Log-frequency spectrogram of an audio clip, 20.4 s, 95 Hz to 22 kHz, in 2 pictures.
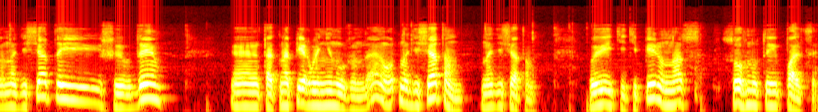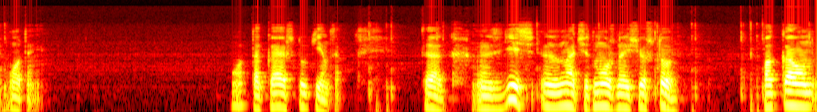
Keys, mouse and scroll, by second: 5.2 click, 5.7-6.9 middle drag, 7.6-8.9 shift+middle drag, 10.5-15.2 middle drag, 15.4 shift+middle click, 16.9 click, 17.8 middle click, 19.1 middle click, 19.9 shift+middle click.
